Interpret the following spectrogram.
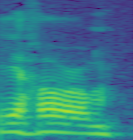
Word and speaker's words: Jehoram: I'm going to have to say it in Hebrew. Sorry, guys. It's easier for me to pronounce it that way. Jehoram.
